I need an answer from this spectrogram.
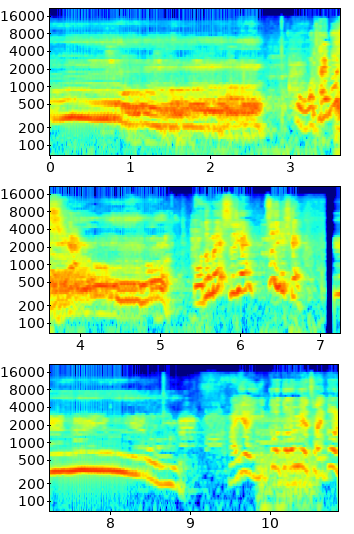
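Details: An Alaskan Malamute named Luoluo calls at a late-sleeping owner, wanting them up. Long, droning howls, one bending downward at its end, alternate with lively human speech and laughter in a small room.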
